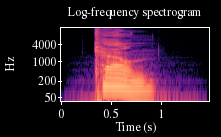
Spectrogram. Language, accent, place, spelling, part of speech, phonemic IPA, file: German, Germany, Berlin, Kern, noun, /kɛrn/, De-Kern.ogg
- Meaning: 1. kernel 2. grain 3. core, nucleus 4. nucleus 5. pit, pip, stone (of a fruit)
